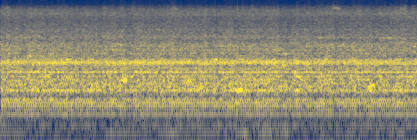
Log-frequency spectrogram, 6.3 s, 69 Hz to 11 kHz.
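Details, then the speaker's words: Firman 3650 W yard-sale generator, choke on: even steady drone with no misses or hunting, slightly slow, owner plans to raise it to about 61–62 Hz; normal running with idle slightly low. "but it's uh it's a quiet running machine I think it's a little bit uh low on the RPMs I may turn that up a little bit"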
